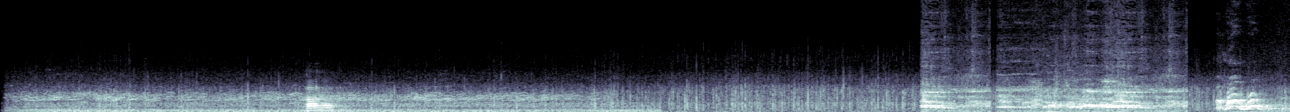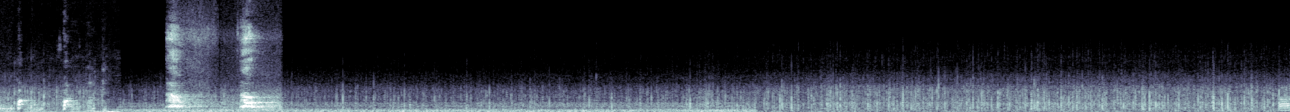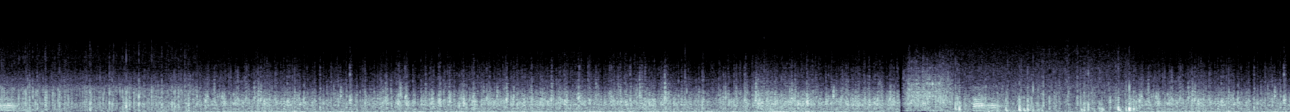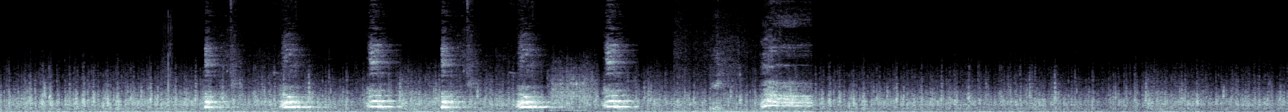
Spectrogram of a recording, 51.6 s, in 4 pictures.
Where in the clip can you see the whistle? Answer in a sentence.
You can't hear the whistle here.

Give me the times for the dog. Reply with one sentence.
The dog can be heard from 9.2 to 15.8 s and from 40.4 to 46.9 s.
